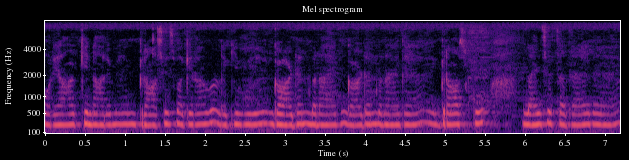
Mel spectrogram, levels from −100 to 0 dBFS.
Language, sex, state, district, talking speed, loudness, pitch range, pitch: Hindi, female, Uttar Pradesh, Gorakhpur, 185 wpm, -42 LUFS, 235-250 Hz, 245 Hz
